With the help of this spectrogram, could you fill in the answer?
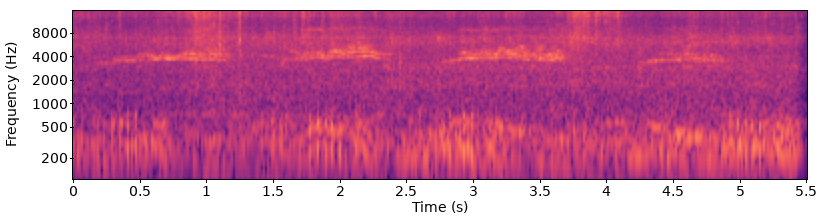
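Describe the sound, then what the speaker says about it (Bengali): Maltese pigeons coo in repeated soft, throaty phrases up close, with faint higher chirps over them and no talking. "ভিডিও স্ক্রিনে আপনারা দেখতেছেন মাল্টেস কবুতর।"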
